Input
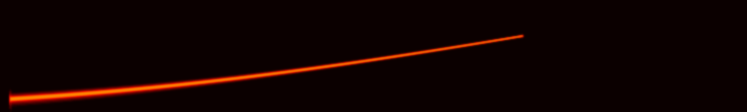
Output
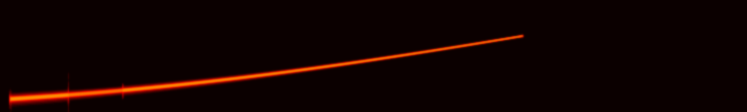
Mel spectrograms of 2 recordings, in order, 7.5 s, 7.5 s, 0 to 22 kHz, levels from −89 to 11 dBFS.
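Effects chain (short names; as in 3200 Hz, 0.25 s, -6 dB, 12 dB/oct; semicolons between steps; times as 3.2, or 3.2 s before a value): 0.68–1.23 dynamic EQ 710 Hz, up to -5 dB, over -47 dBFS, Q 0.83; gain +1 dB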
